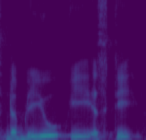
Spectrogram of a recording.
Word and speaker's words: west: t West these are two different sounds they have two different pronunciations but normally the Indian speakers do not make a distinction between them so they were sound in water West Etc that particular sound is a labio Wheeler sound it is considered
